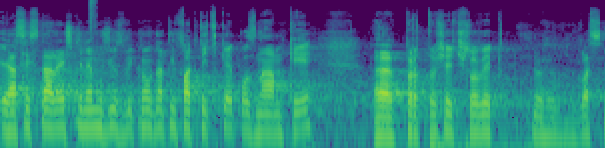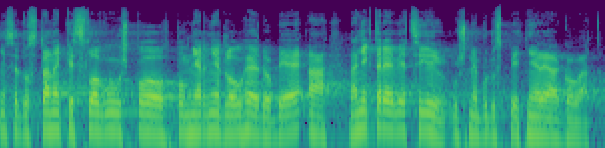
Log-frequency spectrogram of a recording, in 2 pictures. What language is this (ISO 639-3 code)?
ces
